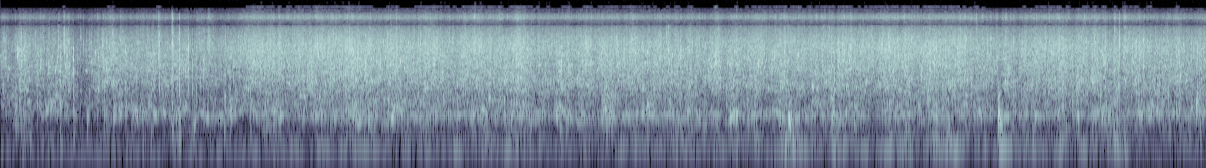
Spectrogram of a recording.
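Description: Water runs steadily through a farm irrigation setup used to mix and dissolve fertilizer for berry plants, a continuous close trickle and rush with no talking.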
